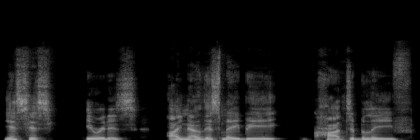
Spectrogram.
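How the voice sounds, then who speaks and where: A man's voice: on the high side, a little slow, voice pushed up, natural voice. A man voicing a chatty female theatre manager with a breezy, folksy, hesitant way of explaining. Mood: helpful, musing.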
